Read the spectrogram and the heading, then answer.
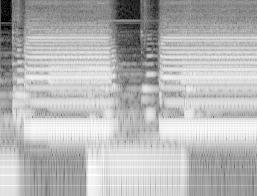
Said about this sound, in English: But he did, and the bus driver fell on his horn laughing. Honk honk, blared the horn.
